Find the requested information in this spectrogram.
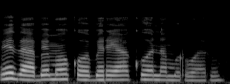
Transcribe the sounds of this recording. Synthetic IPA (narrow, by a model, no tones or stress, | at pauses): weðabɛmɔkɔbɛɾɛakuɔnamʊɾwaɾu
